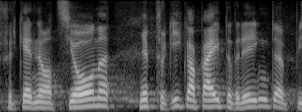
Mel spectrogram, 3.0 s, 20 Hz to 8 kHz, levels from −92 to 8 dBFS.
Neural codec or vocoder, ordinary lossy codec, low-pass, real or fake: codec, 16 kHz, 2 kbps, X-Codec, HuBERT features, trained on balanced general audio; none; none; fake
